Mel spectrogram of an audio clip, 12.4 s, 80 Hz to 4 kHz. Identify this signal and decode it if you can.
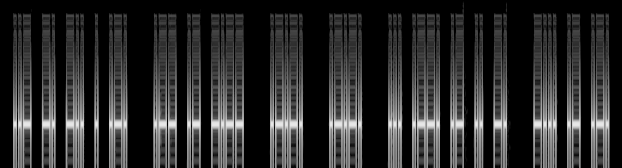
Morse code, heard as a keyed tone, about 25 wpm, spaced as for 20 wpm, 550 Hz. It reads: UNDER WAY <AR> <AR> SPAIN BAR
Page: news-headlines-in-morse-code-at-20-wpm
